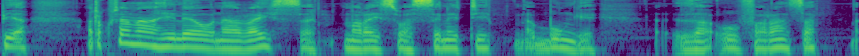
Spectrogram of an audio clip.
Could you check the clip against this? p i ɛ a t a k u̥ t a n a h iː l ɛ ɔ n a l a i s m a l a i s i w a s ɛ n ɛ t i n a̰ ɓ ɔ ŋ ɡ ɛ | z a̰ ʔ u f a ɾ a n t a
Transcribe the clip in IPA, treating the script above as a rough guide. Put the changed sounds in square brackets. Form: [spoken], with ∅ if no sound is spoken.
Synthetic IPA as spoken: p i [a] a t a k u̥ t a n a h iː l ɛ ɔ n a [ɾ] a i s m a [ɾ] a i s i w a s ɛ n ɛ t i n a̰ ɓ [u] ŋ ɡ ɛ | z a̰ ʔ u f a ɾ a n [s] a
